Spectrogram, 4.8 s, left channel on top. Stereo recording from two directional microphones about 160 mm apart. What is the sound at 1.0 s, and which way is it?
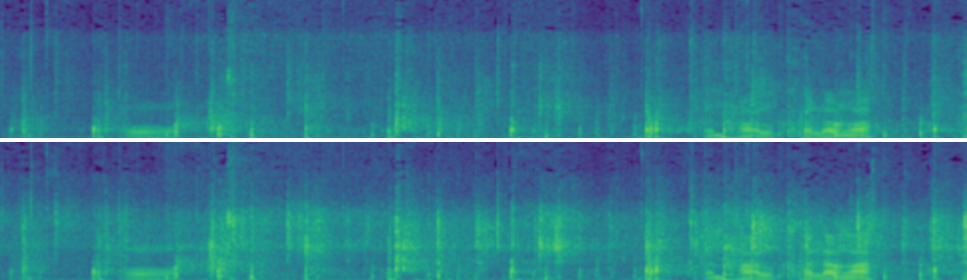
Clip-clop, 75° left (ahead or behind).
